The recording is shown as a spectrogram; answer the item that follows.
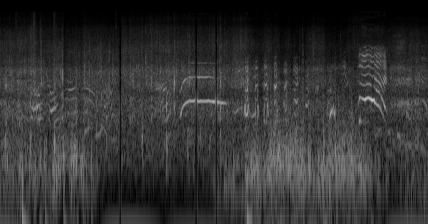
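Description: Water splashing as a person at the back of a raft kicks her legs in the river to push it along, with voices calling out: one held call about four seconds in and another near the end.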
